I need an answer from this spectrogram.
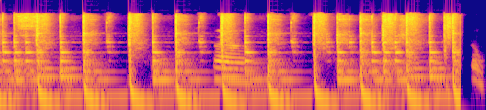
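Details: Loud electronic dance music with a pounding regular beat and bass, ending abruptly with a brief falling sweep; no animal voice.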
